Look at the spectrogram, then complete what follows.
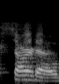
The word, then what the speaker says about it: Sardo: um or characters like sardo mr sardo no no mr accent on the dough that's what it was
